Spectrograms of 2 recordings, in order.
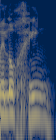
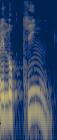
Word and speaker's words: Elohim: sua devoção a Deus Eles não falam Elohim eles falam errado Alguns falam Eloim porque eles não podem pronunciar o nome de Deus em vão de forma aleatório então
